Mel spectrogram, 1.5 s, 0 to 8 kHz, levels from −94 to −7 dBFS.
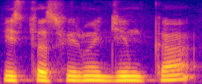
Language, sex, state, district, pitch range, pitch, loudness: Hindi, male, Karnataka, Bangalore, 150-155 Hz, 150 Hz, -16 LUFS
